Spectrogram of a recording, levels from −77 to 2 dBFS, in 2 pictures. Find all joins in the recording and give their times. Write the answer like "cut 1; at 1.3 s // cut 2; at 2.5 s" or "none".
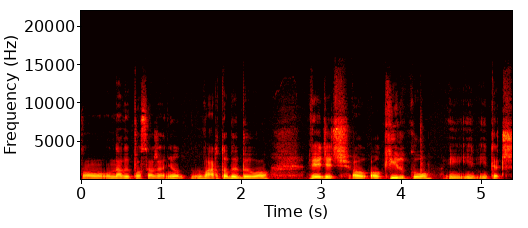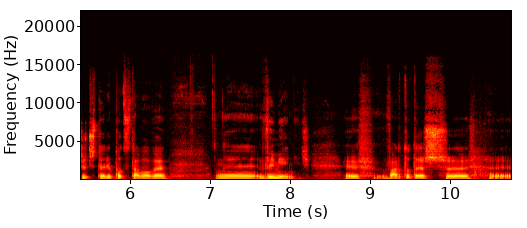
none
